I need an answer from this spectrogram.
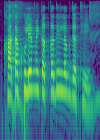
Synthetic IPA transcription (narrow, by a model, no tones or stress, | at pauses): kʰat̪akʰulemẽkət̪̚kad̪inləɡd͡ʒət̪ʰe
